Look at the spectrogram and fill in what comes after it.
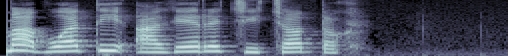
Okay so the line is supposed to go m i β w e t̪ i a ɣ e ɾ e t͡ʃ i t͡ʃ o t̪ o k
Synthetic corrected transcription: m a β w a t̪ i a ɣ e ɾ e t͡ʃ i t͡ʃ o t̪ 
